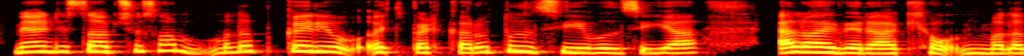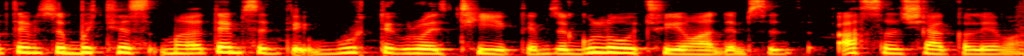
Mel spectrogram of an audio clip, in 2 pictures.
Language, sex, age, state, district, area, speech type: Kashmiri, female, 60+, Jammu and Kashmir, Srinagar, urban, spontaneous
